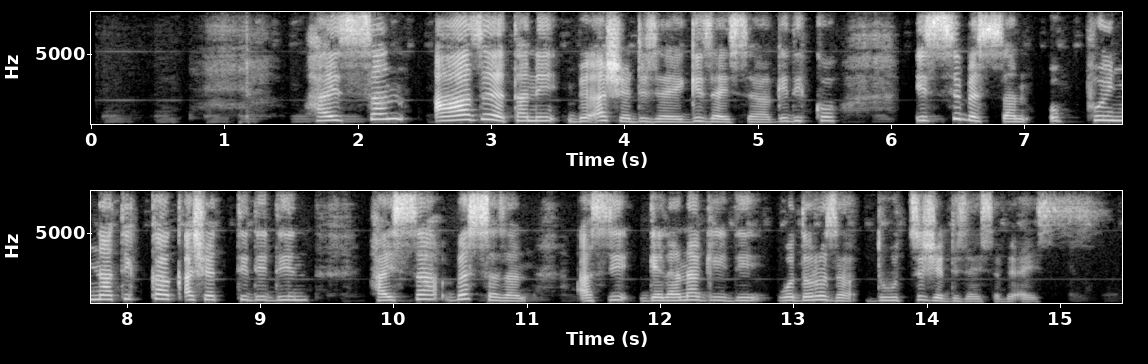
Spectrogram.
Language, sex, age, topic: Gamo, male, 25-35, government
